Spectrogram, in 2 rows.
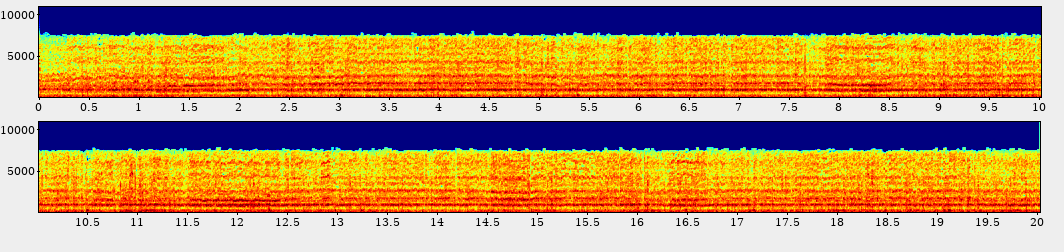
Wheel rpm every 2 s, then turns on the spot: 160, 220, 230, 230, 220, 220, 220, 230, 230, 230.
none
